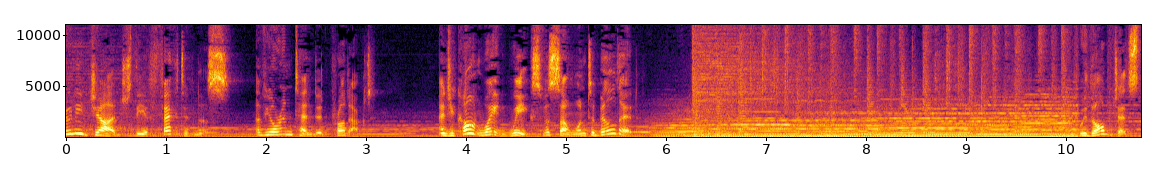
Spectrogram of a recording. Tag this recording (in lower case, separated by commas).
music, speech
